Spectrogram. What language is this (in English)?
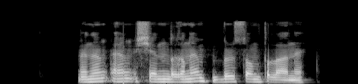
Uyghur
